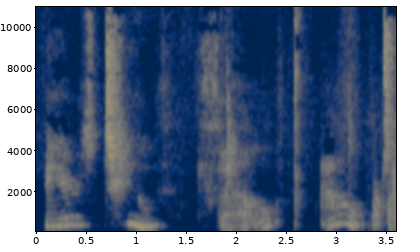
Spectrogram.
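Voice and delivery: building up to a high loud burst; excited reveal. A narrator's reading. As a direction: announce it like big news to kids. Climax of the story.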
